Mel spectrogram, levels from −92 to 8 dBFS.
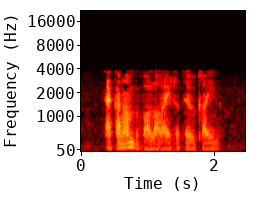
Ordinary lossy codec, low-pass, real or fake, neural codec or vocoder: AAC, 16 kbps; 7.2 kHz; real; none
